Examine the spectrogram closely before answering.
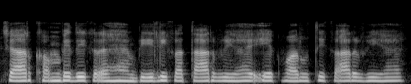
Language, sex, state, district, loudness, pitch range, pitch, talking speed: Hindi, female, Jharkhand, Palamu, -19 LUFS, 165-175 Hz, 170 Hz, 220 wpm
